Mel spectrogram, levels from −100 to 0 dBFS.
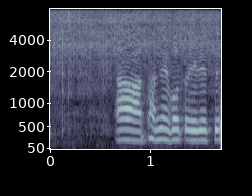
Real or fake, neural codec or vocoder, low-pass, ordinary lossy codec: fake; codec, 16 kHz, 4 kbps, FreqCodec, larger model; none; none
